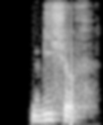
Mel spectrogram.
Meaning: toddy (drink)
- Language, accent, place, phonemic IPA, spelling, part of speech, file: French, France, Lyon, /bi.ʃɔf/, bischof, noun, LL-Q150 (fra)-bischof.wav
